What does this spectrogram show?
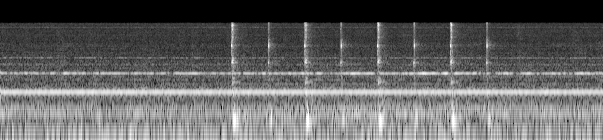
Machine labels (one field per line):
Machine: valve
